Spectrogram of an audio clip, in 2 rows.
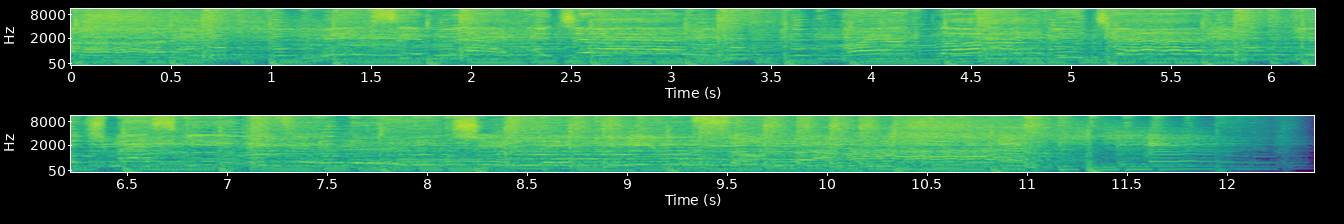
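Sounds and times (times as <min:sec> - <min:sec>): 
vocals: 0:00.0 - 0:11.4.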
